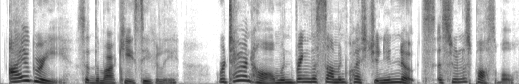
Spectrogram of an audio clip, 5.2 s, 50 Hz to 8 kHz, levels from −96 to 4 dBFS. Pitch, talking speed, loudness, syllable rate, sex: 250 Hz, 230 wpm, -18 LUFS, 6.6 syllables/s, female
